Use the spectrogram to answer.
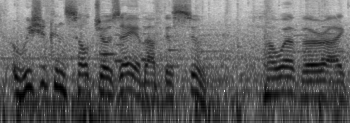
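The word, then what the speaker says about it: José: right we should consult jose about this soon however i can feel my appetite growing after describing my idea saying it's jose not jose the j is silent it's like an it's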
